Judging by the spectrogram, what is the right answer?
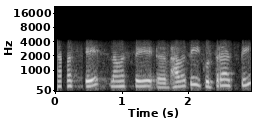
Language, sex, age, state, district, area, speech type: Sanskrit, female, 18-30, Kerala, Malappuram, rural, conversation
